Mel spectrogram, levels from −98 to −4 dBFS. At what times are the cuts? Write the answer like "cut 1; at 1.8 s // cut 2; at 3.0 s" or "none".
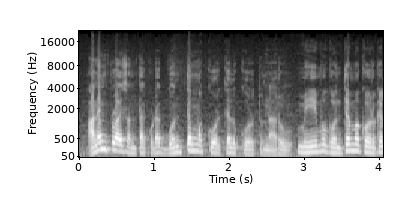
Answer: cut 1; at 2.8 s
